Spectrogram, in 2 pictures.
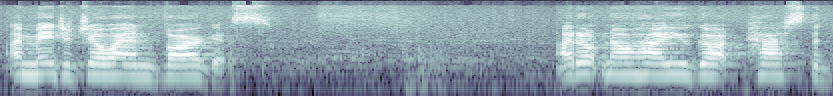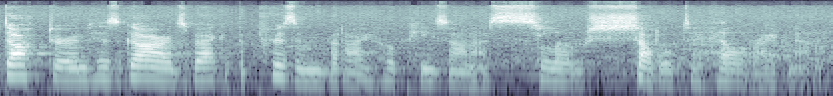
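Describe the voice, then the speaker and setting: An actress in her thirties playing a composed, frank military major in a video game cutscene, dry and measured. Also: lowish voice, steady tone, a little hiss or hum. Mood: frank, bitter.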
